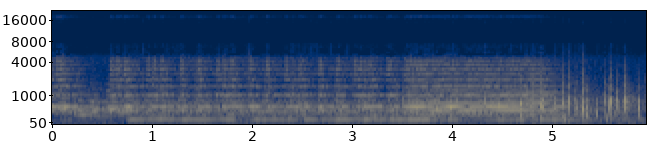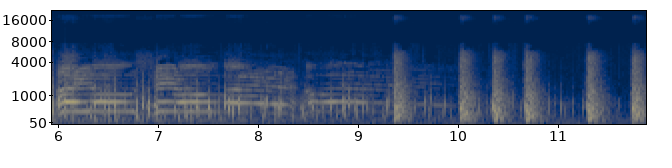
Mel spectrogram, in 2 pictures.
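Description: galloping horse hoofbeats

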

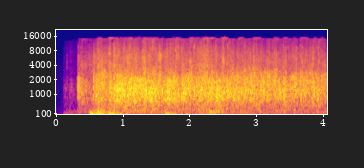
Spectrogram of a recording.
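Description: sustained applause

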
